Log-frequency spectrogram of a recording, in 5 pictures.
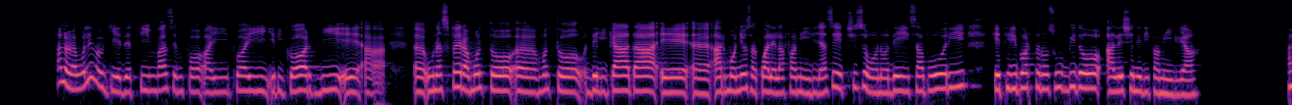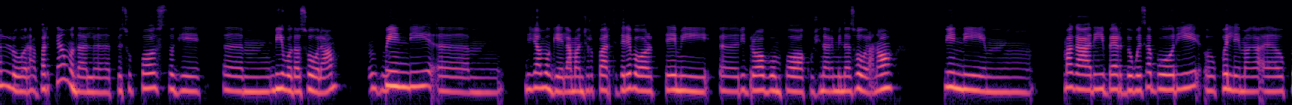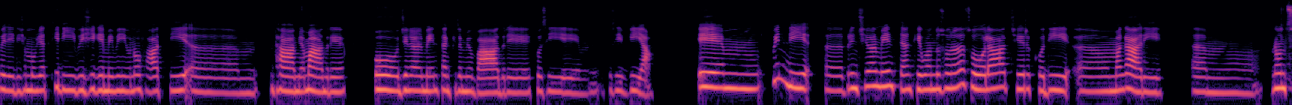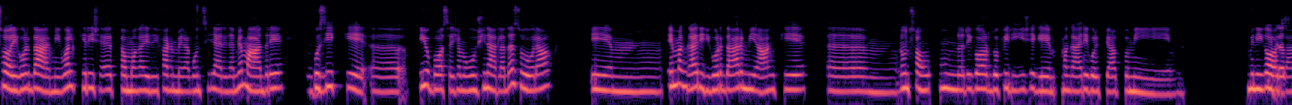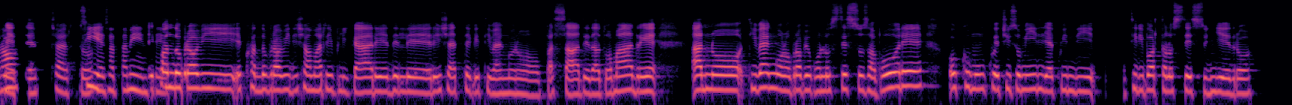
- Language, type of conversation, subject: Italian, podcast, Quali sapori ti riportano subito alle cene di famiglia?
- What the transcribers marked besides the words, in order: tapping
